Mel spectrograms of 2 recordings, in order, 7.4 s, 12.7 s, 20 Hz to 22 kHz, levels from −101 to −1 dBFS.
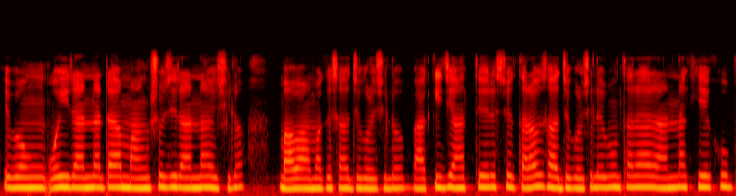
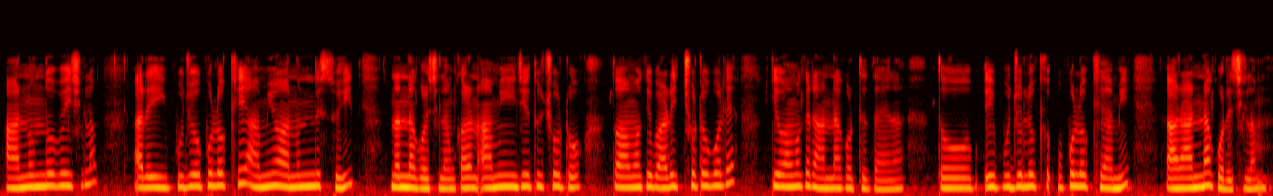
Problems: background sounds at intervals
